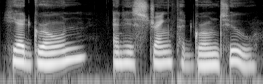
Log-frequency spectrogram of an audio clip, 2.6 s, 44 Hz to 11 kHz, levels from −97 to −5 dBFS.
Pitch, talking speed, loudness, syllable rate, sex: 180 Hz, 205 wpm, -19 LUFS, 3.9 syllables/s, female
